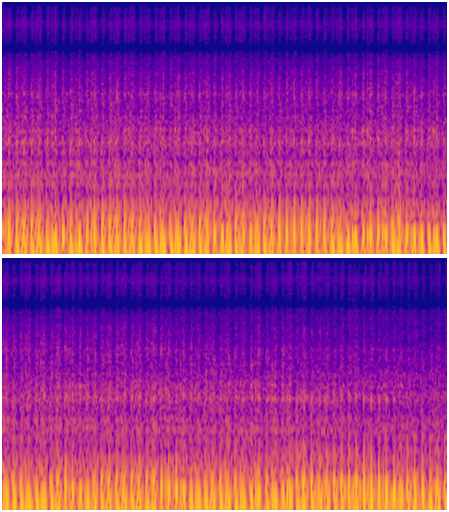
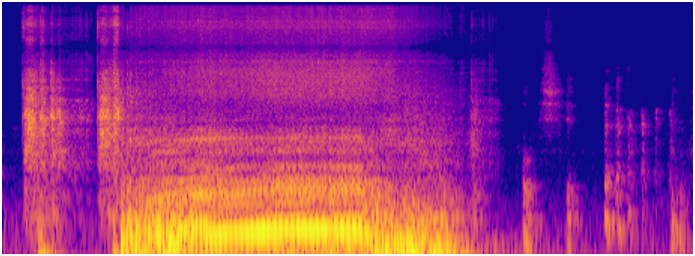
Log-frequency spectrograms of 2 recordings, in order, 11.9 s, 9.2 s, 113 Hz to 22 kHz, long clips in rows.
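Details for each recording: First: Honda GL400 Silverwing twin idling before carb strip, previous owner reported a left-side problem: lumpy, uneven low thump about 2.5 beats a second. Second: Honda GL400 Silverwing after carbs stripped and jets cleaned: engine catches and settles into an even, slightly fast idle on both cylinders, idle screw to be wound in, then shuts off; normal running after repair.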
